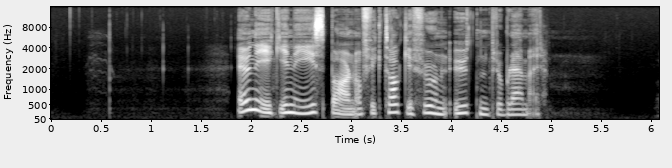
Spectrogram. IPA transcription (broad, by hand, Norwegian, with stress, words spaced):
ˈɑʉnə ˈjɪk ˈɪn ˈiː ˈiːˌsbɑːɳ̩ ˈoː ˈfɪk ˈtɑːk ˈiː ˈfʉːɳ̩ ˈʔʉːtn̩ pɾʊˈbɽeːməɾ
